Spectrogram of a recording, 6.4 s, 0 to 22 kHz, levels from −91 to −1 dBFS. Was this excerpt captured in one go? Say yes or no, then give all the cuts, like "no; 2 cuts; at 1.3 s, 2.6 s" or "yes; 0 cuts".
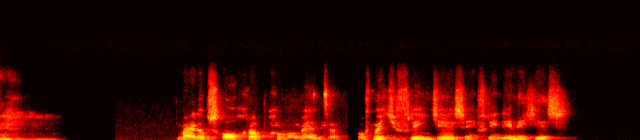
no; 1 cut; at 3.5 s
